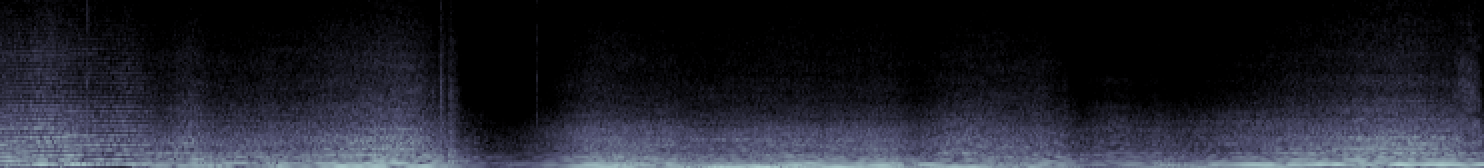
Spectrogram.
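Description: Spitfire Audio Abbey Road Orchestra Cellos sample library, Performance Legato (Extended) patch, played from a keyboard: a slow line of sustained cello notes joined one to the next, dipping briefly about five seconds in and then moving lower.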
